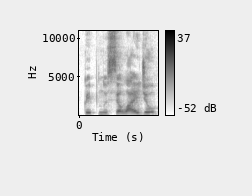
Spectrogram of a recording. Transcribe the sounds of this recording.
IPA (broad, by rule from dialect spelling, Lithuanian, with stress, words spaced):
ˈkɐɪp nʊsʲɪˈlˠɐɪd͡ʒʲɛʊ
